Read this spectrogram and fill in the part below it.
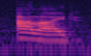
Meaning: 1. Joined as allies 2. Related
- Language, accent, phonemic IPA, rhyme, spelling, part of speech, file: English, US, /ˈæl.aɪd/, -aɪd, allied, adjective, En-us-allied.ogg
